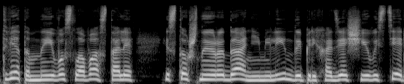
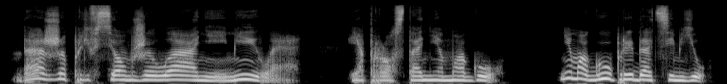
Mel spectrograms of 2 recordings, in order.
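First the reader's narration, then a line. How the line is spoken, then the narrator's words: Caustic whisper. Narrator (Russian): произнес едким шепотом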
